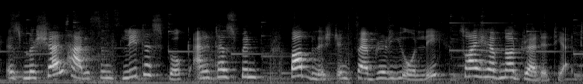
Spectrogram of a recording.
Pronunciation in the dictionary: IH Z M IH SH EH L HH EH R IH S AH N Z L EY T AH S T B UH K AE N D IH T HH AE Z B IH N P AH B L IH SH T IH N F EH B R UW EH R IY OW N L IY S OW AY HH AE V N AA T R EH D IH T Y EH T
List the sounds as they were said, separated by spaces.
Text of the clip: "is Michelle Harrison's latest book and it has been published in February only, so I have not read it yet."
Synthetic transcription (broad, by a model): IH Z M IH SH EH L HH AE R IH S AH N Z L EY T AH S T B UH K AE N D IH T HH AE Z B IH N P AH B L IH SH T IH N F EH B R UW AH R IY OW N L IY S OW AY HH AE V N AA T R EH D IH T Y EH T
